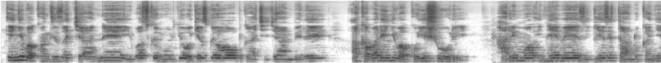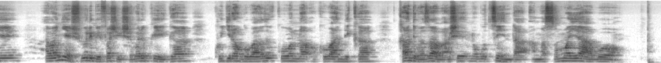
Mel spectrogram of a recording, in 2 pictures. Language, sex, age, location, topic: Kinyarwanda, female, 18-24, Huye, education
